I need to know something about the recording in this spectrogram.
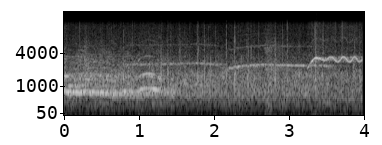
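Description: A crowd applauding, with a shrill whistle over it from a man whistling with his hand to his mouth. He holds a long steady note that flicks upward about a second in, then higher notes, and breaks into a warbling trill near the end.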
